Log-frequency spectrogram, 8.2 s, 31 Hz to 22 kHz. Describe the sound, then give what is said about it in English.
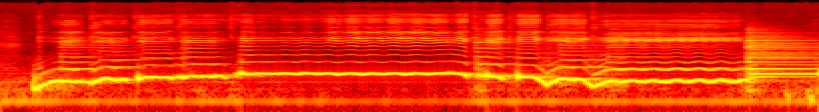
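A singer voices a five-note ascending vocal scale on the syllable "gi" starting from G3, stepping up to a long sustained top note with steady vibrato, then stepping back down. “exercise 1, a 5-tone upscale with gi and sustain the vibrato on the top and come back down again. Your starting pitch is the G3.”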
